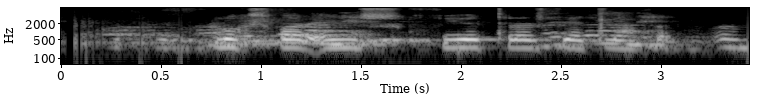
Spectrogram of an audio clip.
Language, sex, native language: Icelandic, female, Chinese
